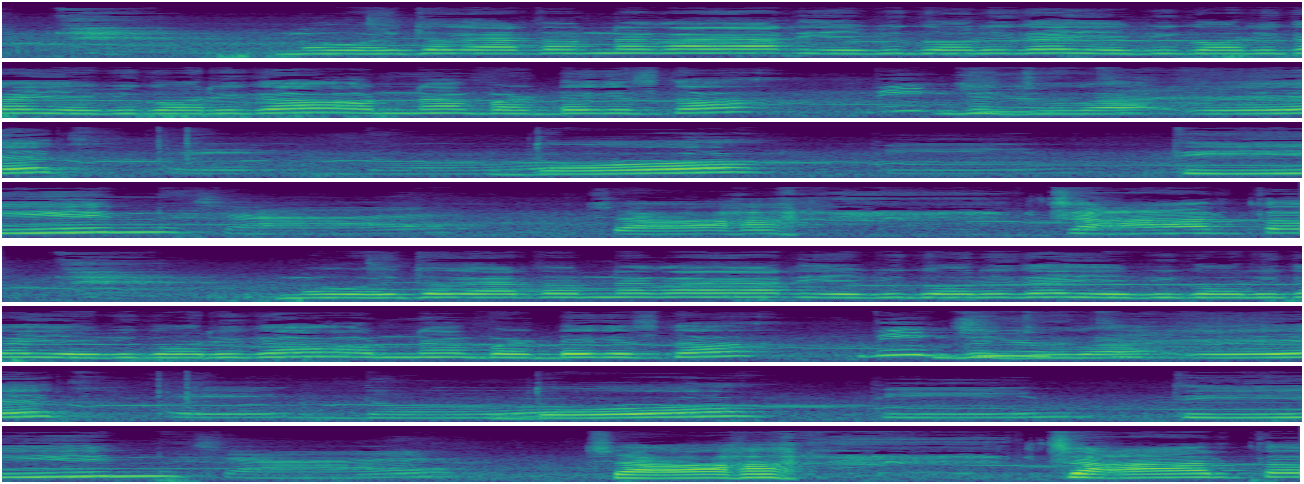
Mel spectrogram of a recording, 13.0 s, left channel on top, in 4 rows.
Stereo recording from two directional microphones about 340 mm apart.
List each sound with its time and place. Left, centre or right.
0.2 s speech: centre
5.4 s speech: right
5.9 s speech: centre
7.8 s speech: centre
9.4 s speech: centre
11.2 s speech: right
